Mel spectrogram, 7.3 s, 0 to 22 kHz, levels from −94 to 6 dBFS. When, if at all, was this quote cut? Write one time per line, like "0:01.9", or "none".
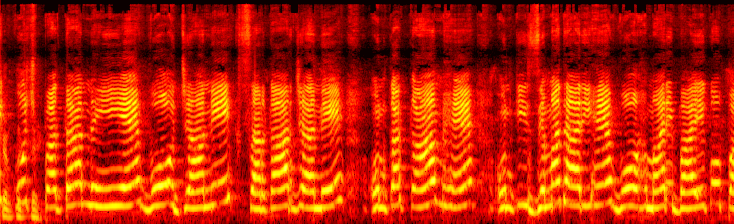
none

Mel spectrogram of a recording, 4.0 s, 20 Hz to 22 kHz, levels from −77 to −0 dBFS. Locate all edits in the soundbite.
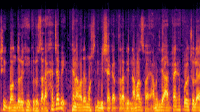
0:01.5

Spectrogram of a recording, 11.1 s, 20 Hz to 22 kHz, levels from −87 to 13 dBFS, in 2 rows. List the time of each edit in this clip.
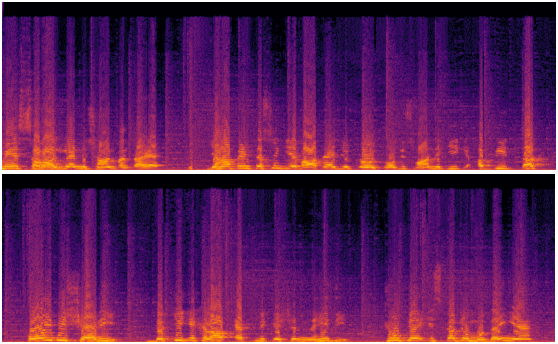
0:01.8

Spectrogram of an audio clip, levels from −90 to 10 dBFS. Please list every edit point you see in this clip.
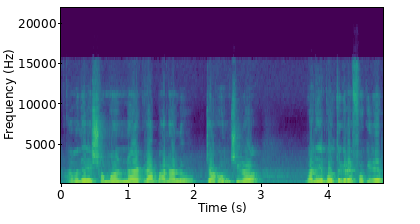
0:02.1

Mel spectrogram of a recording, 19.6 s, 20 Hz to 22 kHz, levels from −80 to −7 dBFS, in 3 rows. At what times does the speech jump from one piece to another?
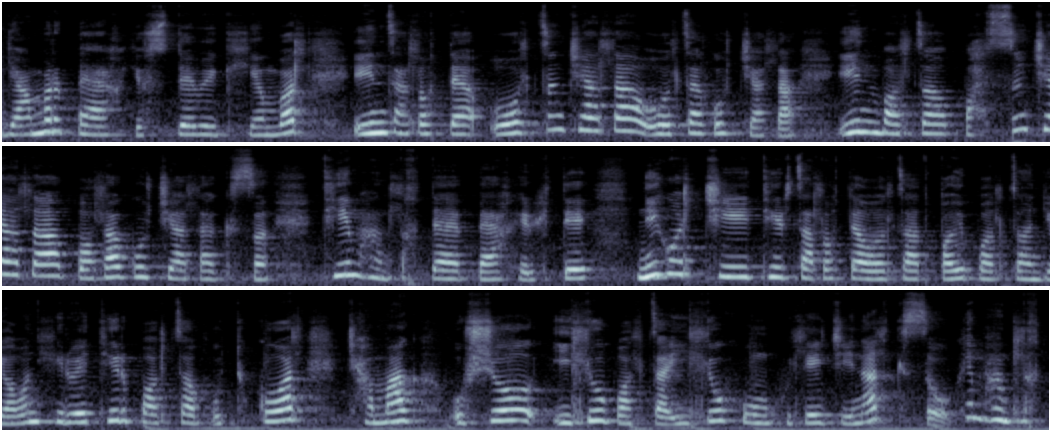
none

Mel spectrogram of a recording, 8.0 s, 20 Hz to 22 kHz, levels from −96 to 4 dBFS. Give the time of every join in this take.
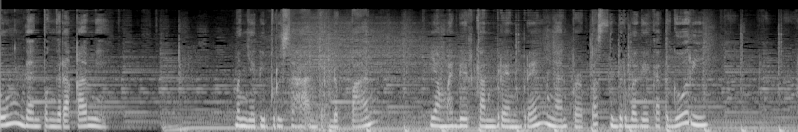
none

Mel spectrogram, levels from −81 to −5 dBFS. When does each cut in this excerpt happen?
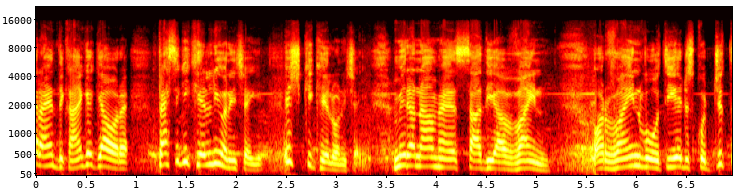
0:03.4

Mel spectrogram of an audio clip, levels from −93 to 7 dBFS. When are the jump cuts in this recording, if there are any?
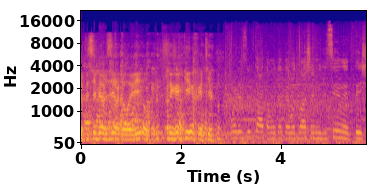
0:02.8

